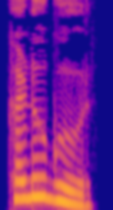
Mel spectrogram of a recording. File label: "ಗುಟ್ಟುಗಾರ", Kannada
